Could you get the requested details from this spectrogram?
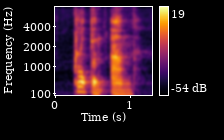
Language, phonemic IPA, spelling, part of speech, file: Dutch, /ˈklɔpə(n) ˈan/, kloppen aan, verb, Nl-kloppen aan.ogg
- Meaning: inflection of aankloppen: 1. plural present indicative 2. plural present subjunctive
